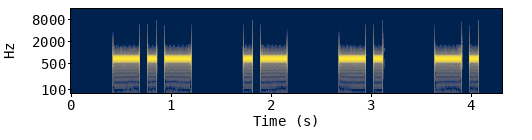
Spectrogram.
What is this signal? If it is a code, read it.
Morse code, heard as a keyed tone, about 14 wpm, spaced as for 10 wpm, 700 Hz. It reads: KANN
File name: Morsekurs / Witze / Witz 06. November 2018, 50 F70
